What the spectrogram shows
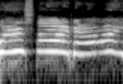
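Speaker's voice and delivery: frantic, very high, wild screaming rant. Acting out yelling at a woman trying to help, mock screaming lunatic. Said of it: "you're not a screaming lunatic".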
